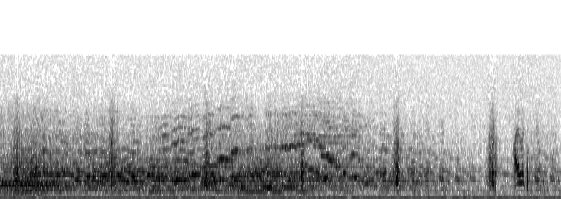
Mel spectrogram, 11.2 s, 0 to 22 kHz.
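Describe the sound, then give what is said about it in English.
Vehicle engines rumble steadily as a mail truck is driven about 12 blocks, closely followed by a car, a low continuous drone with shifting tones and a few sharp clunks toward the end. “Piloted by the bandits, the mail truck is driven 12 blocks, closely followed by the robber's car.”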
